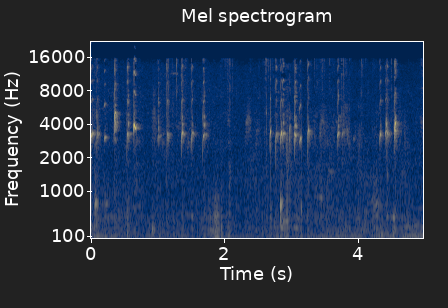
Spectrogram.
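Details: Chirping of a European goldfinch, played to stimulate goldfinches: tinny, high-pitched tweets in short bunches, a lively cluster at the start, a pause, then more rapid twitter runs.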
